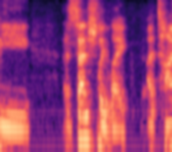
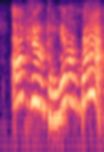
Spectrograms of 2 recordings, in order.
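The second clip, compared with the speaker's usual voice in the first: squeaked out, high-pitched and loud; 6 dB louder than usual. Quoting the temporary robot voice put in for the kid, bad Mickey Mouse impression. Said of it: "it sounds like this ridiculous Mickey Mouse attempt".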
